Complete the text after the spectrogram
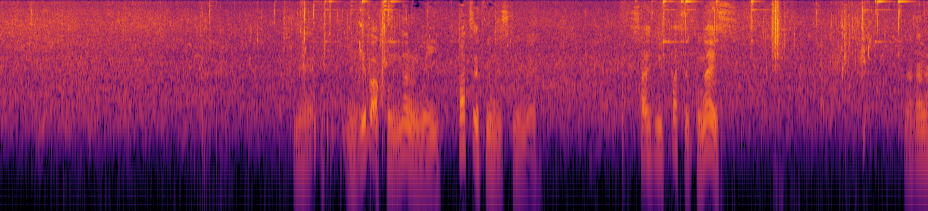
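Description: A fishing reel clicks as its handle turns.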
